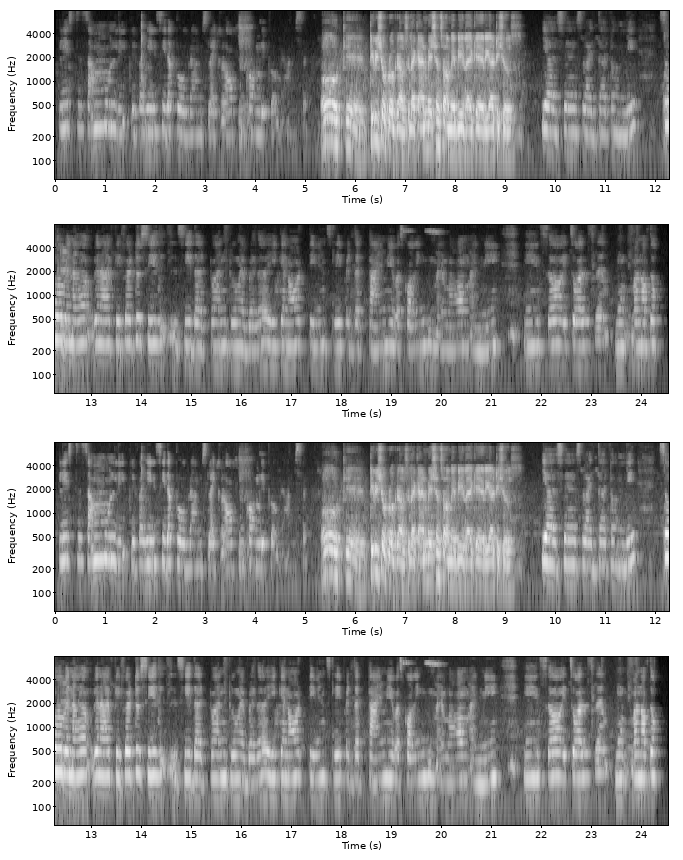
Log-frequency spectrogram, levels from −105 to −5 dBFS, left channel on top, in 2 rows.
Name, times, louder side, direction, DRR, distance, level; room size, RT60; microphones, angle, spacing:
voice 1, 0.1-4.7 9.7-11.6 12.1-24.3, right 7 dB, 90° right, 0.4 m, -28 dB
voice 2, 5.3-9.3, left 2 dB, 15° left, 0.4 m, -21 dB
3.2 x 2.9 x 3.5 m
head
